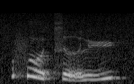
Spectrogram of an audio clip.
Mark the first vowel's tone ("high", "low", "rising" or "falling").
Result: falling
